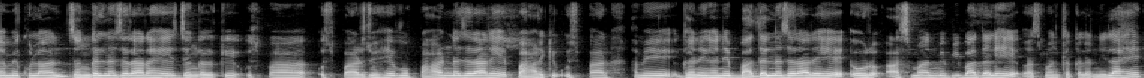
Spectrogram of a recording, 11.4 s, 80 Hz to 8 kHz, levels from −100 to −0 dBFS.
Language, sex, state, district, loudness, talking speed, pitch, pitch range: Hindi, male, Jharkhand, Sahebganj, -16 LUFS, 225 wpm, 170 Hz, 160-180 Hz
